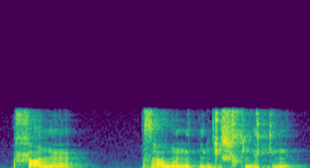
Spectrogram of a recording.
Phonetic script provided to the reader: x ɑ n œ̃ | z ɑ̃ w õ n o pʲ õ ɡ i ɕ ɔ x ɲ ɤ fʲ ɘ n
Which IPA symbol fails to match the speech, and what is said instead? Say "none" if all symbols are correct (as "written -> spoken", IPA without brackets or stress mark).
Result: none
